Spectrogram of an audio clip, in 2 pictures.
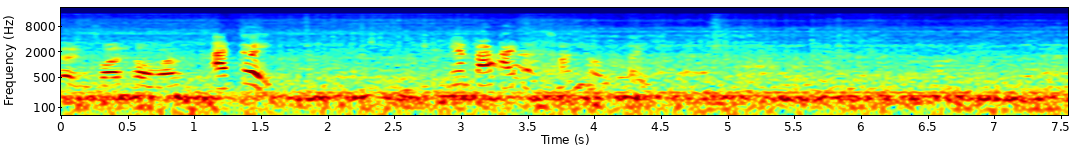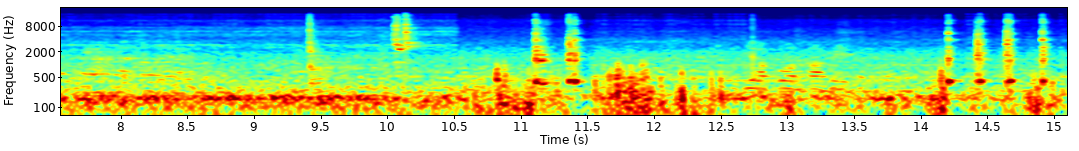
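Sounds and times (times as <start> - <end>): low hum of coffee stall: 0.0 - 15.0
spoon clinking on tins: 10.1 - 10.3.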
